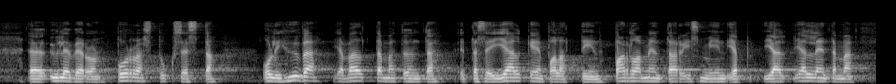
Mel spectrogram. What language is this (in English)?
Finnish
